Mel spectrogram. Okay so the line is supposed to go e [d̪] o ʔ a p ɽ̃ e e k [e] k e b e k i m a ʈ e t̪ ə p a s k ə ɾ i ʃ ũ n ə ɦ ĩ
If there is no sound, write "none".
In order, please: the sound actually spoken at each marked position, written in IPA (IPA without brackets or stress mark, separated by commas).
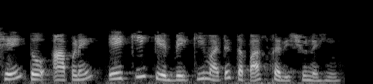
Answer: t̪, i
